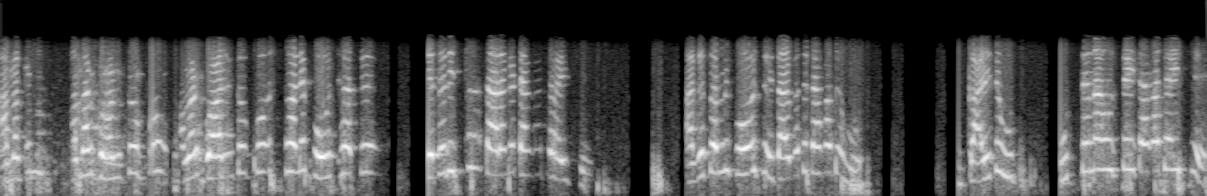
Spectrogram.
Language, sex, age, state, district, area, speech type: Bengali, female, 18-30, West Bengal, Howrah, urban, conversation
